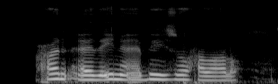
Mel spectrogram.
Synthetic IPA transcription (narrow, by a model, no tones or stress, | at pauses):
ħɑːnaːðɛɪnaʔa̰ːbɪhiːs̬ɔħɑwaːlɔ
